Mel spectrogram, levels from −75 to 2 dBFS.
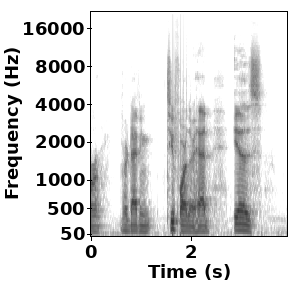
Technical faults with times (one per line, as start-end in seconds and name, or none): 1.64-1.92 processor overload crackle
